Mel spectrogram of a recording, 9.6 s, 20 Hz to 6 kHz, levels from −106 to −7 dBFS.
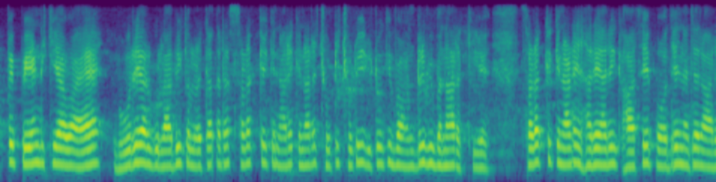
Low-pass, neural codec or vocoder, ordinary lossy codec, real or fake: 5.4 kHz; vocoder, 22.05 kHz, 80 mel bands, HiFi-GAN; none; fake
